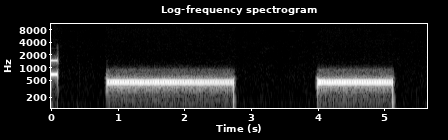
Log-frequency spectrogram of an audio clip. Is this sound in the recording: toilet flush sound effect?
no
